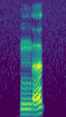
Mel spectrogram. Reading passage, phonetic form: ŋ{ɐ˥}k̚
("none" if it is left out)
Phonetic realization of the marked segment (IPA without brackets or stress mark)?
ɐ˨˥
